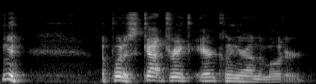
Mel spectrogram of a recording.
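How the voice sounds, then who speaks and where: A middle-aged man hosts a casual live stream about his car work, rambling, mocking himself, packing in fillers and reading out viewer comments. His voice sits on the high side, gravelly and fairly bright, animated at a normal speed.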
